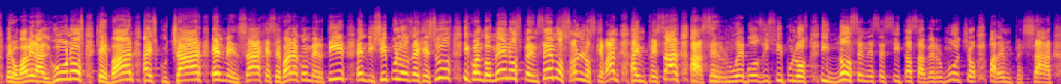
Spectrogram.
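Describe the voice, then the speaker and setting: Male preacher, high and bright, swinging from loud emphasis to quiet asides. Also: dry recording, clean studio sound. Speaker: pastor. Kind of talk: sermon.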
